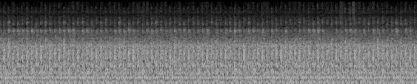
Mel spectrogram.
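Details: Isuzu NPR diesel at idle with check engine light and DTC P0202 (cylinder 2 injector circuit), loose connection: regular knock, roughly 160 a minute; suspected misfiring or dead injector on cylinder 2, unconfirmed.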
